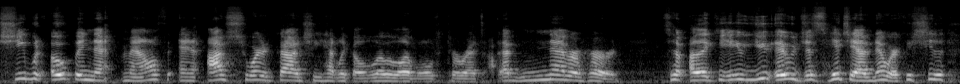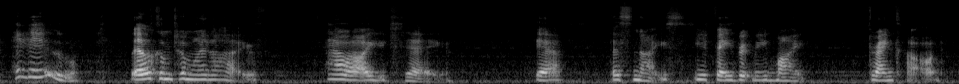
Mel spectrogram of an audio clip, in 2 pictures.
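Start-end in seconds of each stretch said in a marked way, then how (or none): 9.7-18.9 put-on prim London accent. Imitating a friend from London who sounded like Mary Poppins: imitating Kelly's Mary Poppins-like London voice. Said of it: "and that's how she would say it".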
